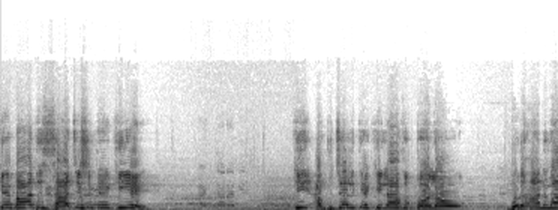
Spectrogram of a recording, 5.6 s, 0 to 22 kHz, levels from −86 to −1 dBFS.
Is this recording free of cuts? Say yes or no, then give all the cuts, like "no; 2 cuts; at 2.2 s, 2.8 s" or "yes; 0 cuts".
yes; 0 cuts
